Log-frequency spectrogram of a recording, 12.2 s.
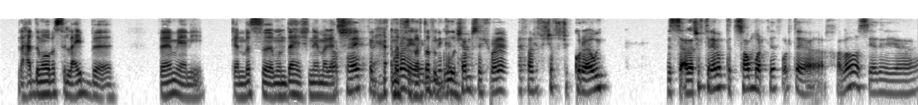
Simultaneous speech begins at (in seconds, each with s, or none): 4.4 s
